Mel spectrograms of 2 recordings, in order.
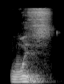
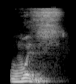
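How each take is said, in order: No difference in how they are said.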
